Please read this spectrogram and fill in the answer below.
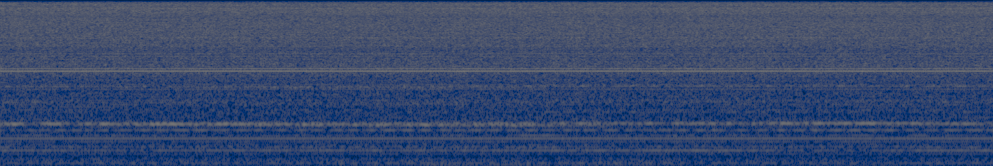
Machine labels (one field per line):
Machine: pump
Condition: normal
